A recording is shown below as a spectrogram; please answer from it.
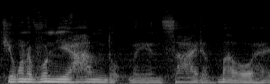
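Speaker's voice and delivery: very low, very soft, hushed murmur. Retelling what a woman leaning in the car window said: quoting her low voice. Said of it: "she said in a low voice".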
